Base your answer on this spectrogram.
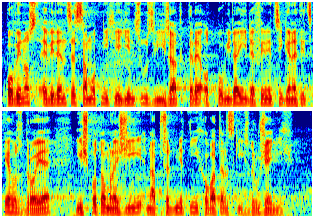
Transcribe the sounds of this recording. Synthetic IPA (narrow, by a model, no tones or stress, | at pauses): po̞vɪno̞st̪ʔɛvɪdɛnt͡sɛsamo̞t̪niːxjɛɟɪnt͡suːzviːr̝at̪k̚t̪ɛɾɛːʔo̞t̪̚po̞viːdajiːdɛfɪnɪt͡sɪɡɛnɛt̪ɪt͡skɛːɦo̞zd̪ɾo̞jɛ | jɪʃpo̞t̪o̞mlɛʒiːnapr̝̥ɛdmɲɛt̪niːxːo̞vat̪ɛlskiːɣzd̪ɾuʒɛɲiːx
